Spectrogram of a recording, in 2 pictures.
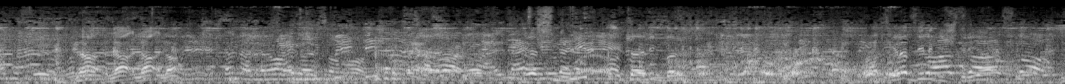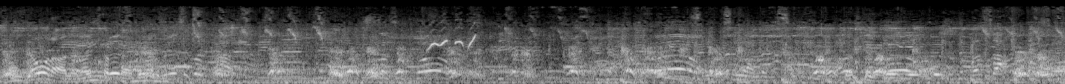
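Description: A crowd of men talks all around, close by.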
